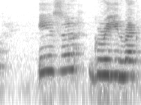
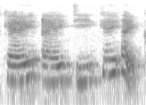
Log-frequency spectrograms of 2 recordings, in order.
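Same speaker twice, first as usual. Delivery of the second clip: slow spelling; 5 dB quieter, slower than usual. Shown as a demonstration. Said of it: "spelling the name slowly".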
